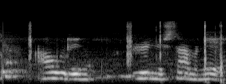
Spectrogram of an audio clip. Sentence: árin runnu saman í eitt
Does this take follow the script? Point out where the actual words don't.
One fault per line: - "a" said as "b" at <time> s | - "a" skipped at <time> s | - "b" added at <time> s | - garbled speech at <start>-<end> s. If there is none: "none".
none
